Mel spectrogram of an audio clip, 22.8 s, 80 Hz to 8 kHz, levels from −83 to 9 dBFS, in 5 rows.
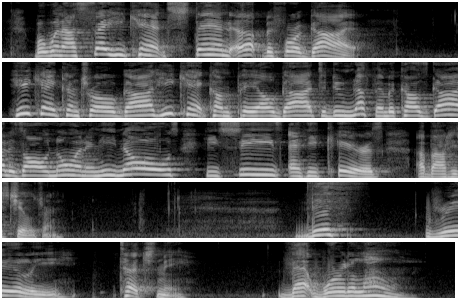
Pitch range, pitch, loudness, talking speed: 210-270 Hz, 225 Hz, -16 LUFS, 115 wpm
